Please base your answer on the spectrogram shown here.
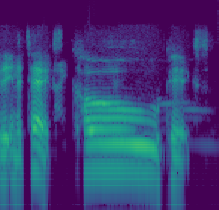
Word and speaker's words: Copic: Like you say it like co-pics, and we all have it like tomato. We all have like a different way of saying it. Yep. I say Copic, but I guess that's wrong too.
